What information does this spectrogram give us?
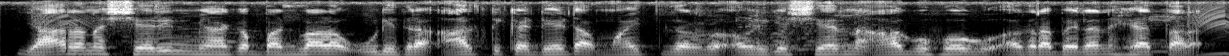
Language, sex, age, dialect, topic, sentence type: Kannada, male, 31-35, Central, banking, statement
